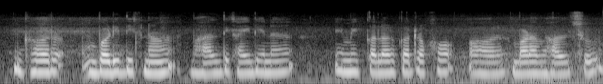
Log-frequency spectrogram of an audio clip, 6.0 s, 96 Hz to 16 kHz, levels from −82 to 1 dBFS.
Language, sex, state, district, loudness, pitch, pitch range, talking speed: Hindi, female, Uttarakhand, Uttarkashi, -19 LUFS, 195 Hz, 185-200 Hz, 140 wpm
